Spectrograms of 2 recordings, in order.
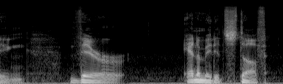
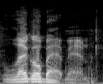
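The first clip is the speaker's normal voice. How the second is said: ordinary talk, nothing marked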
